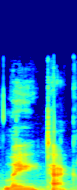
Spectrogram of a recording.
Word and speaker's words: LaTeX: of all latex is pronounced lay tech like i'm pronouncing it it's not the way it's spelled with the the x it almost looks like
